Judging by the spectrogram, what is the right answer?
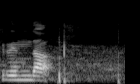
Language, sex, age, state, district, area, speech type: Telugu, female, 18-30, Telangana, Mahbubnagar, urban, read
